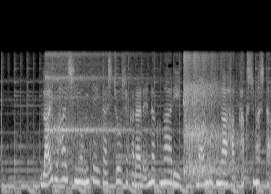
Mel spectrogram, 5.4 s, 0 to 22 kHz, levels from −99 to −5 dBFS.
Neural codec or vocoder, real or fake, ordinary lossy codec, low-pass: none; real; none; 7.2 kHz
